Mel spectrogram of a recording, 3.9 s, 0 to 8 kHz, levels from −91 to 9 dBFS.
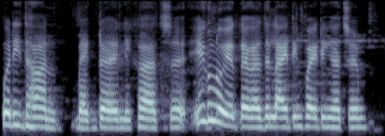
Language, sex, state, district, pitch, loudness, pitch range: Bengali, female, West Bengal, Kolkata, 205 Hz, -14 LUFS, 195-215 Hz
